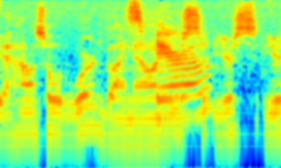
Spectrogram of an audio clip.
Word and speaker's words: Spiro: Spiro.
